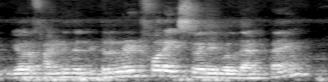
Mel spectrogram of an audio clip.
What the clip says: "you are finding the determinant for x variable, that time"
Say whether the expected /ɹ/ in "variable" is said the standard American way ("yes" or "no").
no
